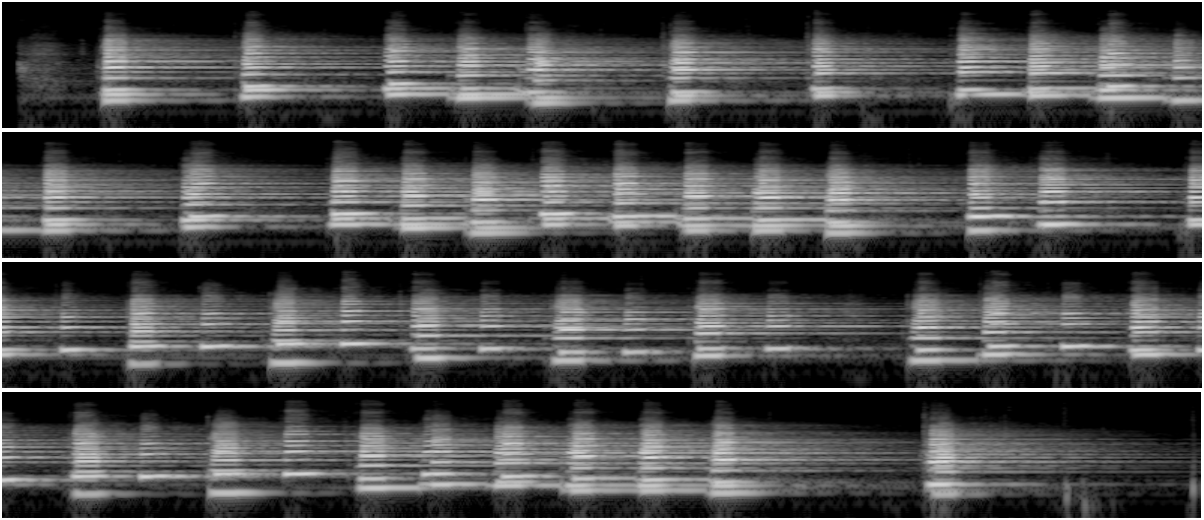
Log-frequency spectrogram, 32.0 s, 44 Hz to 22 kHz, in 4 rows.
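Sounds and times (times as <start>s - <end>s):
clarinet trio playing: 0.7s - 31.3s.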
